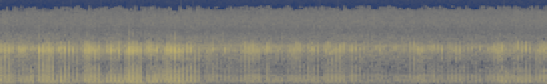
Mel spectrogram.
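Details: A kitten purrs steadily, a grainy buzzing rumble with slight pulsing swells, louder at first and then settling evenly.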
